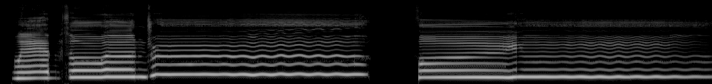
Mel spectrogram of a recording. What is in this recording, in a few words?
vocaloid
